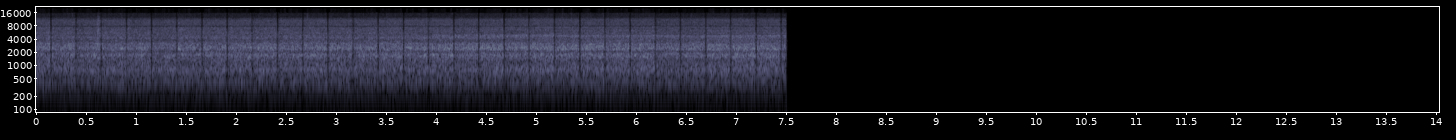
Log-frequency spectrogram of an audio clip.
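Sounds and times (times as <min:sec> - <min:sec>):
radio static hiss: 0:00.0 - 0:07.5.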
